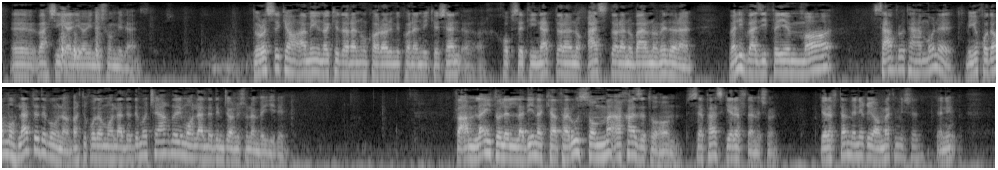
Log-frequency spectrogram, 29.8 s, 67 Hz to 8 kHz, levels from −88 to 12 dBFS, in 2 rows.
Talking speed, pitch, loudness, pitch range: 120 wpm, 115 Hz, -20 LUFS, 85-125 Hz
